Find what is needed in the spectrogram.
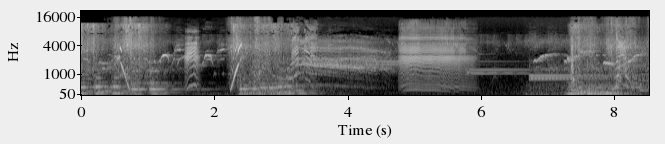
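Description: Playful cartoon background music with comic sound effects: quick whistle-like pitch slides in the first few seconds and a wobbling, wavering sound about five seconds in.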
